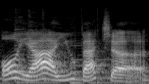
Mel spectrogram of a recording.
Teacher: if you're from North Dakota, you've got some long O's.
